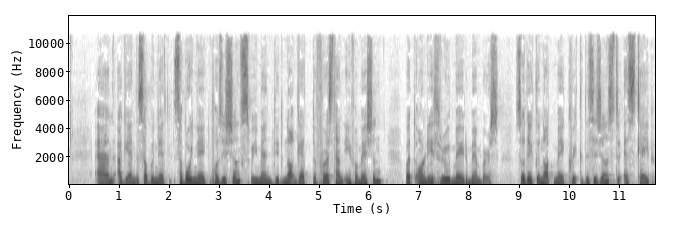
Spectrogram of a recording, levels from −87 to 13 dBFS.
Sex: female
